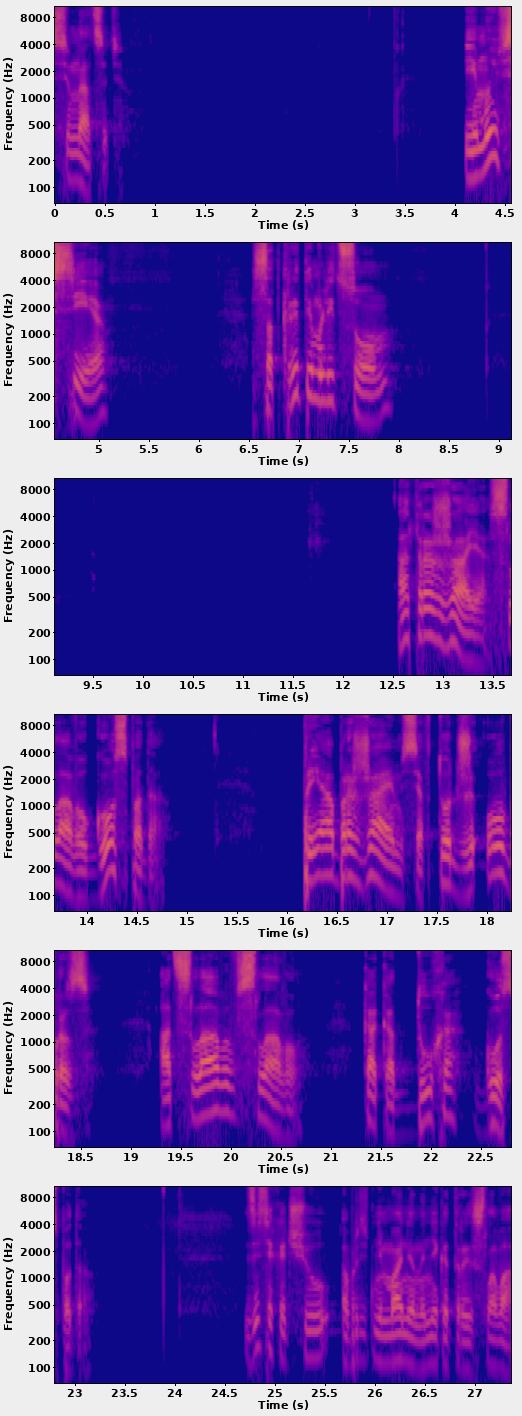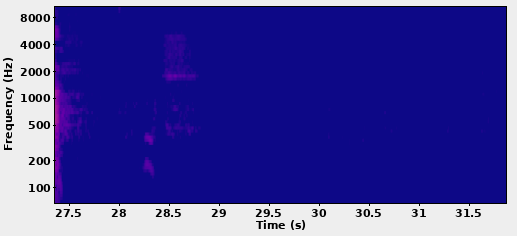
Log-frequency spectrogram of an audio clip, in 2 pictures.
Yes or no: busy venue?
no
